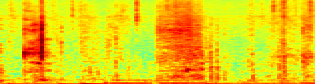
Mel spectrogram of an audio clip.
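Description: Faint rustle of a phone case being slid into the back slip pocket of a caviar-leather Chanel clutch, loudest about a second in.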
